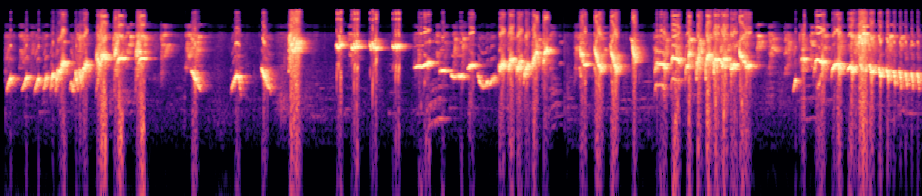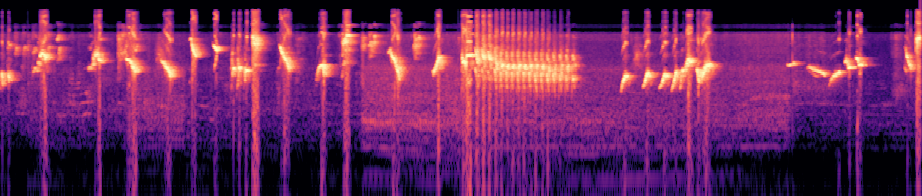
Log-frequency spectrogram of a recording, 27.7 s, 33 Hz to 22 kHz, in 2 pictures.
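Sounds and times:
White-rumped shama singing loud whistled notes with buzzy rattles and clicks: 0.1s - 22.6s, 23.2s - 24.7s, 25.6s - 27.6s.

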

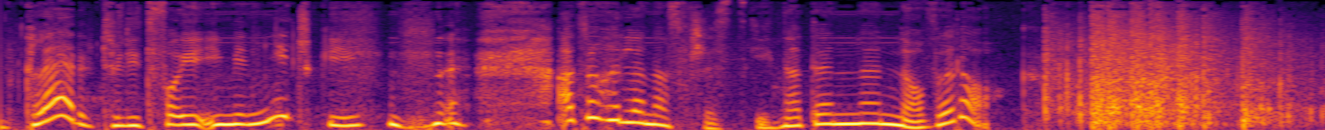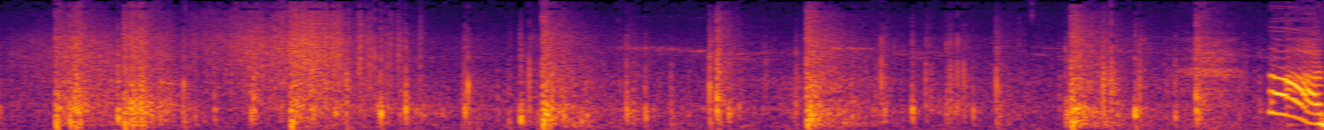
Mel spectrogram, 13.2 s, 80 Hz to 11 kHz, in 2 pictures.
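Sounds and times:
speech: 0.0s - 5.3s
fireworks exploding around New Year's Eve: 4.7s - 13.2s.

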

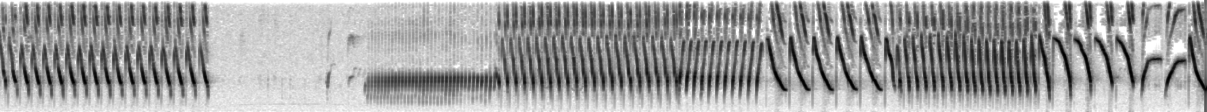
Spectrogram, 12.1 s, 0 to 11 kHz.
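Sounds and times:
domestic canary singing trilled phrases and whistles: 0.0s - 2.2s, 3.2s - 12.0s.

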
